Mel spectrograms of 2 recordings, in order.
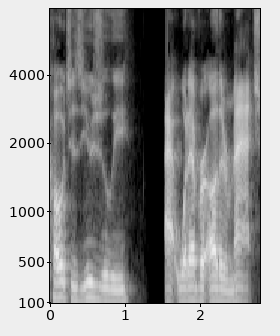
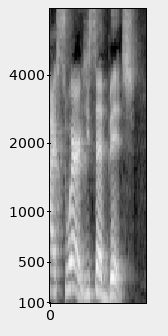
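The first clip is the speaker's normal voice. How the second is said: ordinary talk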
